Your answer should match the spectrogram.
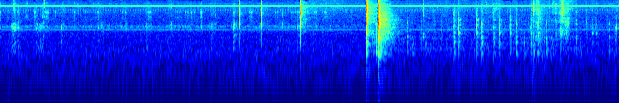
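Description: Quiet tabletop handling while card-making: scattered small clicks and ticks, with one brief louder clatter a little past halfway as a marker and clear stamp are put down on the craft mat.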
